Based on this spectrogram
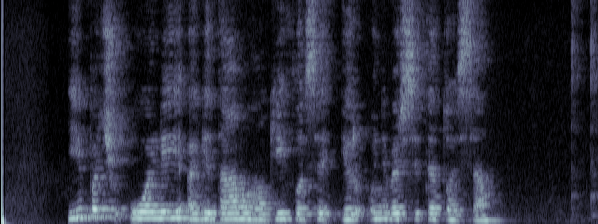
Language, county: Lithuanian, Kaunas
